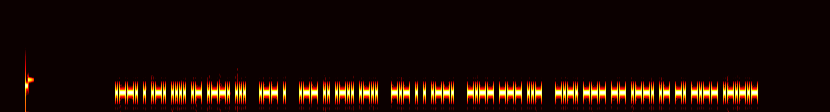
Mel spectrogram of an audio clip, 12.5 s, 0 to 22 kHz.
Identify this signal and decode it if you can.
Morse code, heard as a keyed tone, about 40 wpm, 700 Hz. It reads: PERHAPS WE WILL KEEP YOU COMPANY.
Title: Sentences from Top 1000 Words - Review Part 3 - 40wpm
